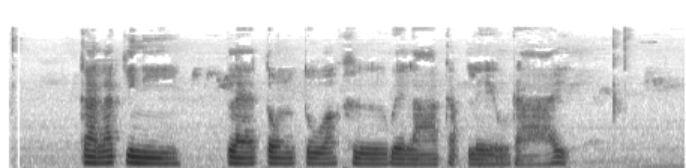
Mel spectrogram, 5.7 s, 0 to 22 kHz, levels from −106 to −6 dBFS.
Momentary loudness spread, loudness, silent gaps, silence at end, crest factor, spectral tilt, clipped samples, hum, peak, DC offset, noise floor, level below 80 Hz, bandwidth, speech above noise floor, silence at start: 11 LU; -32 LUFS; none; 1 s; 18 dB; -7 dB/octave; under 0.1%; none; -14 dBFS; under 0.1%; -65 dBFS; -66 dBFS; 11.5 kHz; 34 dB; 0.65 s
